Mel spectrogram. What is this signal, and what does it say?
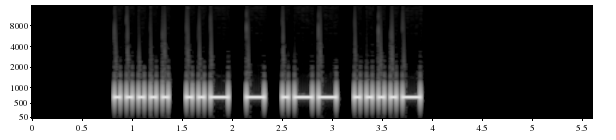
Morse code, heard as a keyed tone, about 20 wpm, 700 Hz. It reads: 5UTW4
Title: Five Challenging Letter-Number Combinations 20wpm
